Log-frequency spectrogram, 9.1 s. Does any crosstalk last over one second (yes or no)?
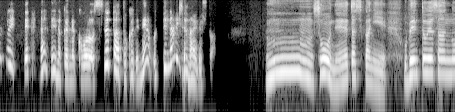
no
